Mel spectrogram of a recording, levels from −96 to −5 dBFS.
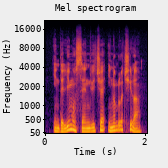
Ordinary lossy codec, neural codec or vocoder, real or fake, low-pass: none; vocoder, 48 kHz, 128 mel bands, Vocos; fake; 19.8 kHz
